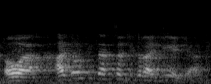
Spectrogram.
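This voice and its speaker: A man's voice: high voice, lively intonation, quick pace, phone-quality sound. A man playing an earnest, friendly young hero in a stage pantomime, projecting heartily. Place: live theatre stage. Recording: echoey theatre, distant camcorder, faint noise.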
